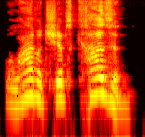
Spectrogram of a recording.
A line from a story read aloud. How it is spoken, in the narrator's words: he exclaimed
